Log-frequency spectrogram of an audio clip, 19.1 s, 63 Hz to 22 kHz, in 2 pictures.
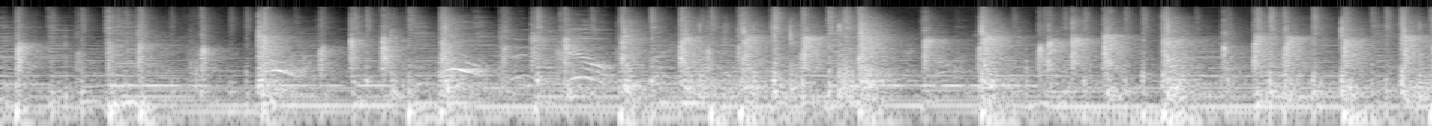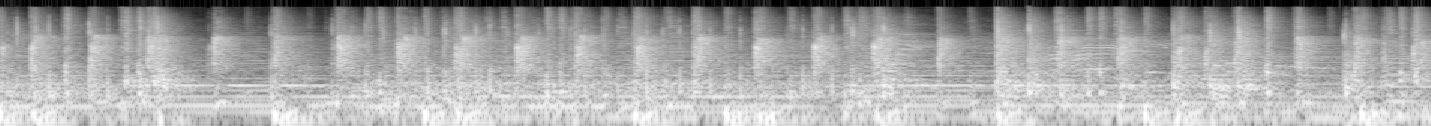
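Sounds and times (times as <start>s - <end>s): flamenco guitar: 0.0s - 19.0s
hand-clapping: 0.0s - 19.0s.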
